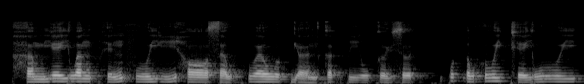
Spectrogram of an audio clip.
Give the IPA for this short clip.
h ɐ˧ m j e˧ j w ɐ˧ ŋ pʰ ɪ˨˥ ŋ f uː˨˧ j iː˨˥ h ɔː˨ s ɐ˨˩ w kʷʰ œː˥ w ʊ˧ k̚ j œː˨˩ n k ɐ˧ k̚ p iː˨ w k ɵ˨ ɥ s ɵ˧ t̚ | p ʊ˥ k̚ ɐ˧ w h uː˥ j kʰ e˨˧ j w uː˥ j

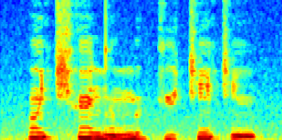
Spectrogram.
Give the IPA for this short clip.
ə̃˦ t͡ɕʰ ẽ˦ d ə̃˨ n̪ ɨ˦ kʲ ɨ˧ t͡ɕ ĩ˦ t͡ɕ ĩ˨

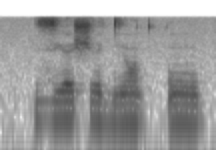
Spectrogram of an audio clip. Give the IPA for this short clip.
zʲ ɛ ʃ e dʲ ɔ̃ t͡sʼ ũ

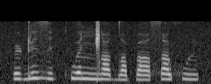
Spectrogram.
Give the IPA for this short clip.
ɨ˨ ɖ i˦ z i˨ kʷʰ ɛ˦ ŋ͡ǁ ɨ˨ dˤ ɐ˨ p a˨ sˤ i˦ xʷ ɨ˦

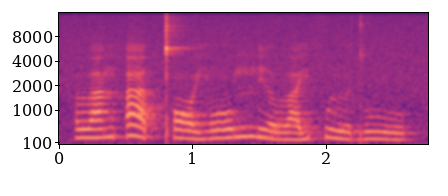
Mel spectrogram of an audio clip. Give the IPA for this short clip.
ʋ a˧˥ ŋ ʔ aː˥˨ t̚ pʰ ɔː˧˩ j oː˧˥ ŋ n i˧˩ ə̯ ʋ a˩˧ j f ɯː˧˩ d uː˧˩

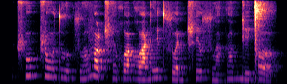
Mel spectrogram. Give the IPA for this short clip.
ʈ͡ʂʰ u b ʈ͡ʂ uː t ð ṳ ɡ sʷ ɑ̤ v ɒ ʈ͡ʂʰ ɛ̤ χʷ ɑ ɡ ʁʷ a ɡʱ i t sʷ ɛ ɡ ʈ͡ʂʰ i sʷ a̤ k a̤ b ɡ i ǀ ɤ

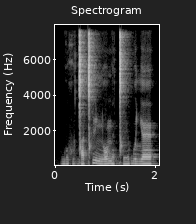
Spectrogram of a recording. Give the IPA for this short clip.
ɡʷ a̤ xʷ a̤ ɡ͡ǀ a ǀʰ i ɲ o n̪ ɛ̤ ǀʰ e̤ ɡʷ e ʎ ɛ

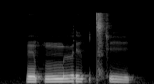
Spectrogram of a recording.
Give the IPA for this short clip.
ẽ p mː ʉ ɾ i p t͡sʼ i

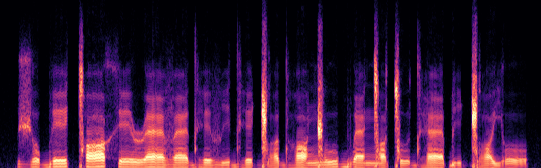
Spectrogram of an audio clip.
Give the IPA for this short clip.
ʒ o b e ǀ ɒ x e ɹ æ v æ dʱ e v i dʱ e ɡ͡ǁ ɒ dʱ ɒ ŋ͡ǁ u b w æ ŋ͡ǀ ɒ ǀ u dʱ æ ɓ i ɡ͡ǁ ɒ j o

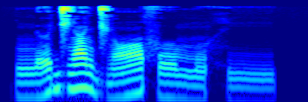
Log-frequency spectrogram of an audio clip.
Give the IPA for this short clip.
n ə˨˦ d͡ʒ ã˦ d͡ʒ ɔ̃˨˦ f o˨ m ũ˨ h iː˨

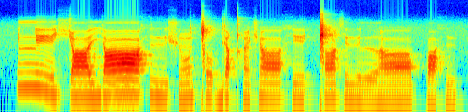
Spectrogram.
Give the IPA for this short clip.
lː ɪː ç ɑː j ɑː x ɨː ʃ õ ǀ o ɡ ɪ qʰ ĩ ʃ ɑ̃ː x ɪː ǁ ɑ̃ s ɨː lː ɑ̃ː pː ɑ x ɨ

